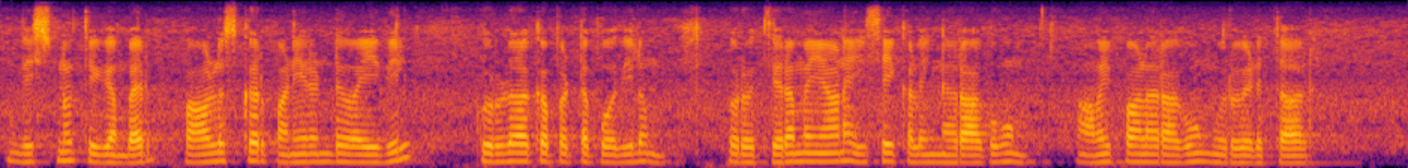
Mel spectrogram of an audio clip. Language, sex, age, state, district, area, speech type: Tamil, male, 18-30, Tamil Nadu, Erode, rural, read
